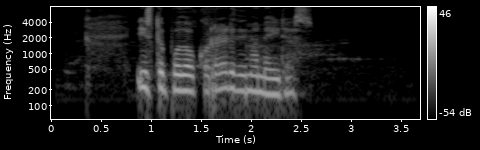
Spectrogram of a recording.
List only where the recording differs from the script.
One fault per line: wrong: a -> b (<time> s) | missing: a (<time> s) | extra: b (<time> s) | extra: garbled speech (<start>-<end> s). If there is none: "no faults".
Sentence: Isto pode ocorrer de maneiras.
no faults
